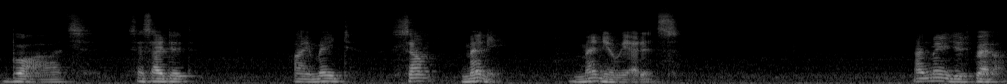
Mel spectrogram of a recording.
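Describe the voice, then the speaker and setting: Slow, halting man with background noise. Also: mid-range voice, creaky. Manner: halting, repeats words. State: sore throat, slight fever. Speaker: writer introducing and reading own story. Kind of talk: slow rambling video monologue.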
